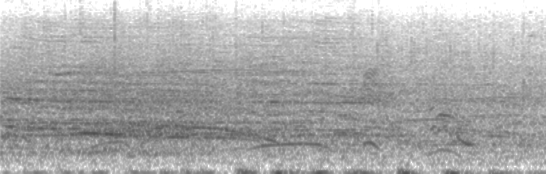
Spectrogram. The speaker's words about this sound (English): And the applause you hear, Ian Kleinhexel and Quentin Van Lente are coming into the ball game.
